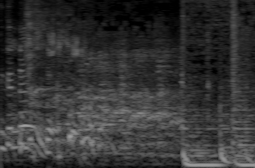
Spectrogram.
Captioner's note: laughter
